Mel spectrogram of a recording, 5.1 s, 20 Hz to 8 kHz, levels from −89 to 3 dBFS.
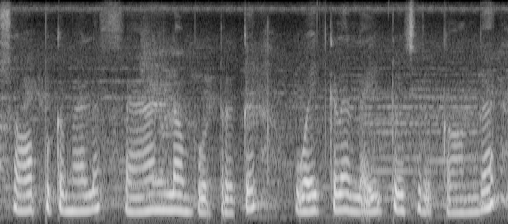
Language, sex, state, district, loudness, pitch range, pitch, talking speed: Tamil, female, Tamil Nadu, Kanyakumari, -17 LUFS, 195-235 Hz, 210 Hz, 95 wpm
